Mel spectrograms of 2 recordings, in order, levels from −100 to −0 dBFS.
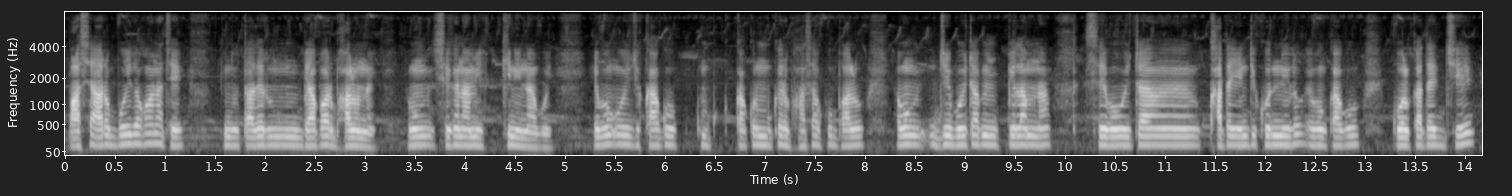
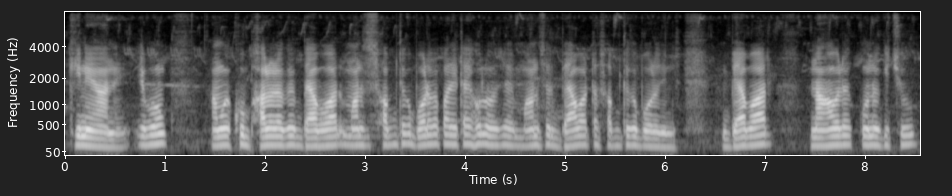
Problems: none marked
